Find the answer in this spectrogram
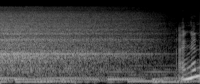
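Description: Handheld hair dryer running: a rush of air with a steady motor whine, dying away shortly before the end.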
